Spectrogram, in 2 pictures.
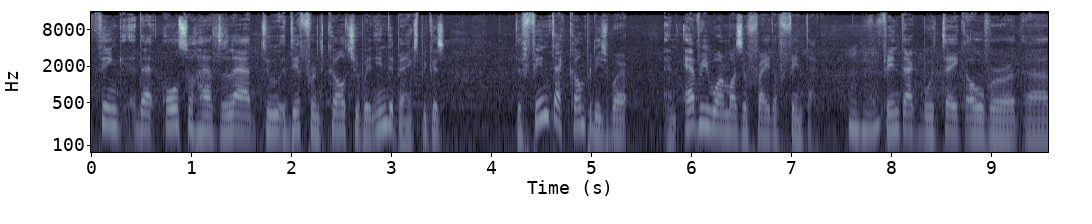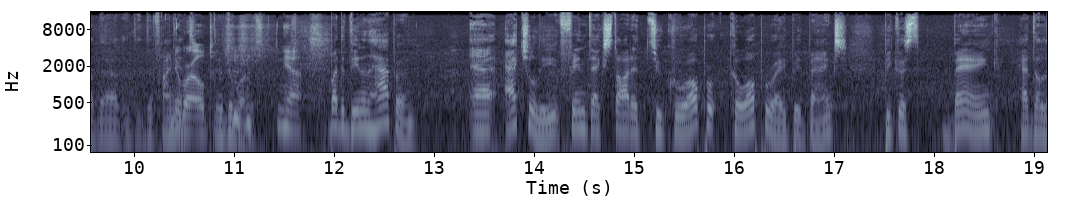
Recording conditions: busy venue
